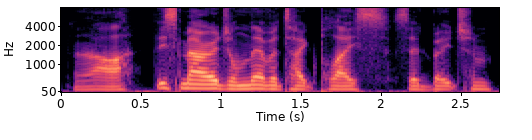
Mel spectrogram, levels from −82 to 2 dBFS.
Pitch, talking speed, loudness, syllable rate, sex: 120 Hz, 195 wpm, -17 LUFS, 5.8 syllables/s, male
